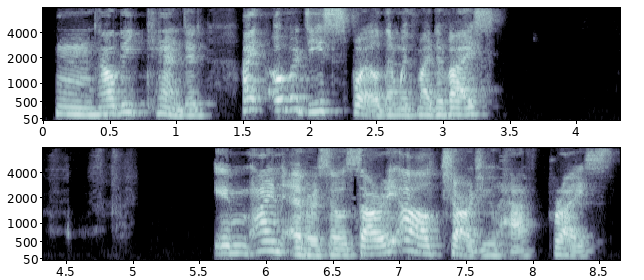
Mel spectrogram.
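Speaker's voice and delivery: lightly voiced mock-sorry professor; a hint of a sheepish scientist; Professor Biscotti apologizing. Biscotti apologizes to Waffle, lightly voiced. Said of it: "Biscotti responded".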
